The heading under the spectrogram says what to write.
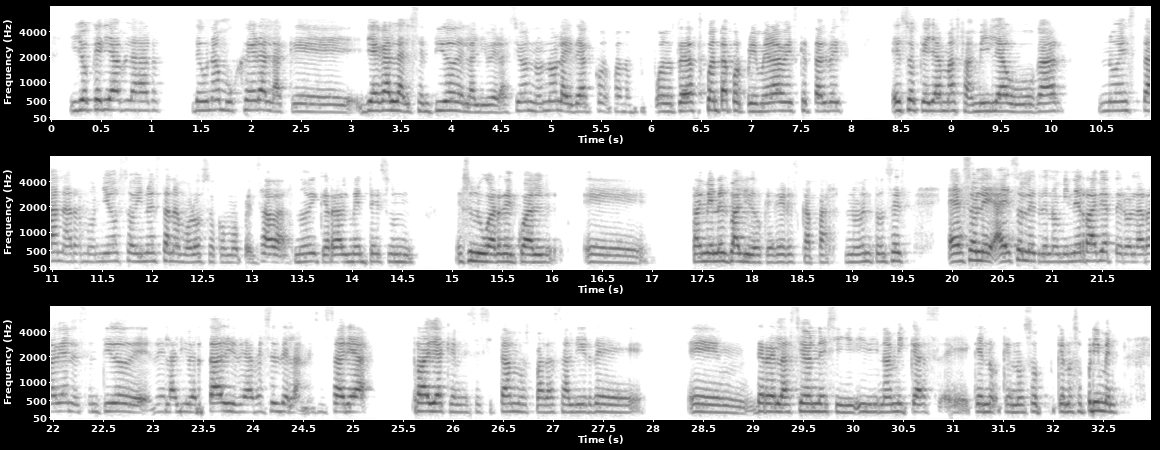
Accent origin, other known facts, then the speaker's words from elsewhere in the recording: Mexico City, Mexico; mi coescritora y yo, y el gran parte del equipo creativo detrás de Huesera, crecimos en la Ciudad de México, somos latinoamericanas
